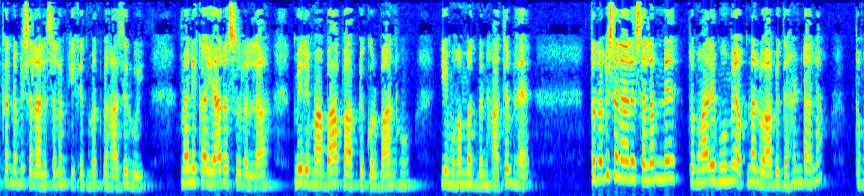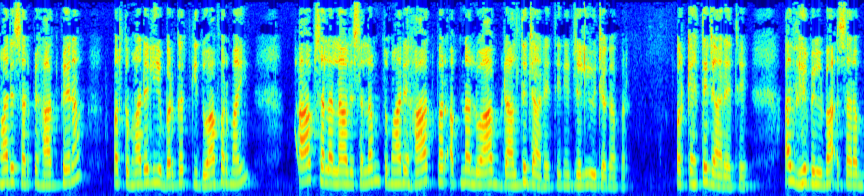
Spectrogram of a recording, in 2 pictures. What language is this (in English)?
Urdu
